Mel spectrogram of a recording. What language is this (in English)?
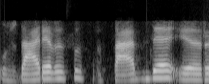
Lithuanian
